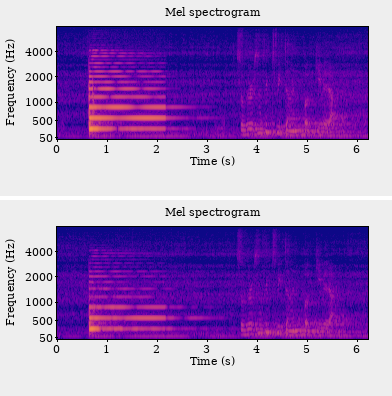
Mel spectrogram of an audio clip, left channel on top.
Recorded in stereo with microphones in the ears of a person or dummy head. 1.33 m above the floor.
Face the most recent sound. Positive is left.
turn(degrees=15)  # may be behind; listen again after turning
